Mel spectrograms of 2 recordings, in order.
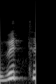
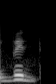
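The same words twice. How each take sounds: First: With ending in a voiceless थ, "with-th"; wrong th ending. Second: With ending in a voiced द, "wid"; soft d ending. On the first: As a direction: say with as "vith", breath on the last sound. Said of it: "with नहीं पढ़ना है". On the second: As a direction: say with as "vid", voiced at the end. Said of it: "द का उच्चारण होगा". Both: Shown as a demonstration.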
